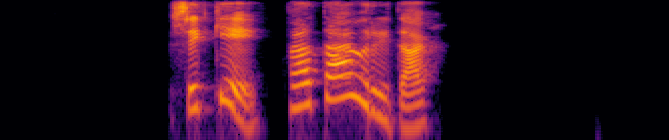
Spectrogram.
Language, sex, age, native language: Icelandic, female, 40-49, Icelandic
